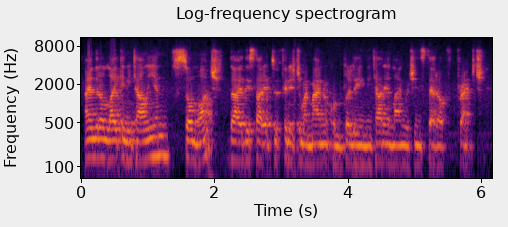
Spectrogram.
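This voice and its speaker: A man in his fifties with a Puerto Rican Spanish accent speaks in a relaxed, storytelling way and fills pauses with ums. His voice sits at an ordinary pitch for a man. It sounds a little dull and roomy, as if picked up in a room at home over a video call. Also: a little hiss or hum. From Puerto Rico. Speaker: panelist. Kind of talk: virtual panel talk. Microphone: video call mic.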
